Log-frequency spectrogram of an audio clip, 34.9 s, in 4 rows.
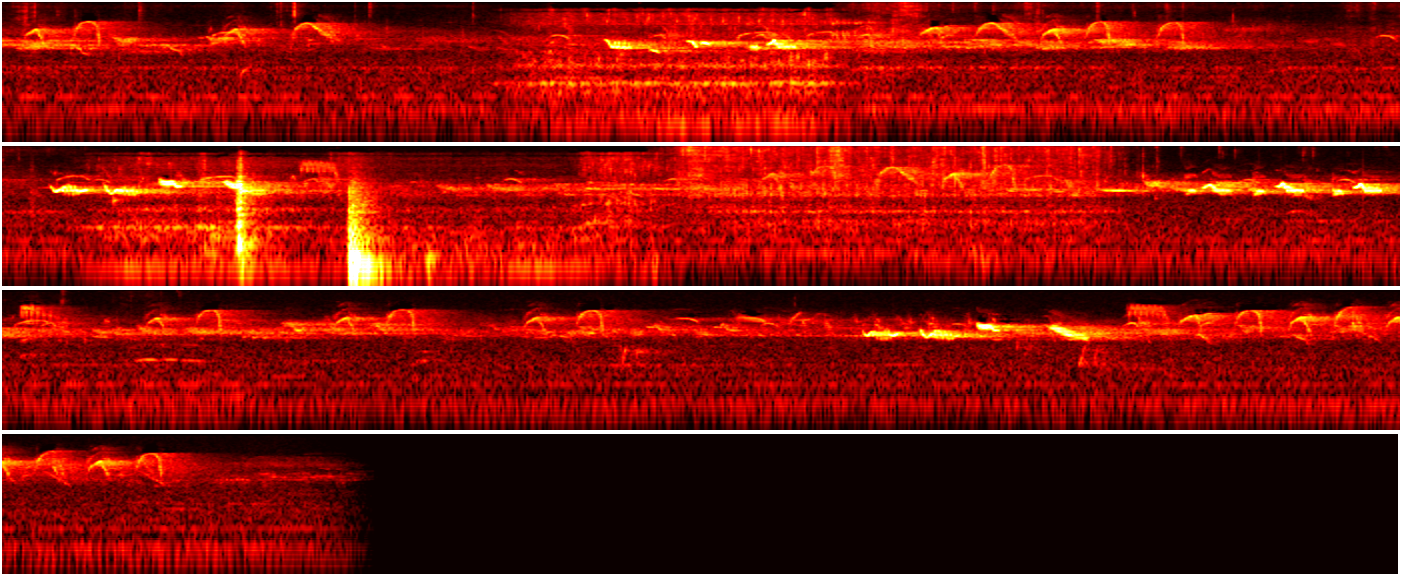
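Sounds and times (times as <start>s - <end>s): small birds chirping: 0.0s - 28.6s
sharp knocks: 10.1s - 11.8s.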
